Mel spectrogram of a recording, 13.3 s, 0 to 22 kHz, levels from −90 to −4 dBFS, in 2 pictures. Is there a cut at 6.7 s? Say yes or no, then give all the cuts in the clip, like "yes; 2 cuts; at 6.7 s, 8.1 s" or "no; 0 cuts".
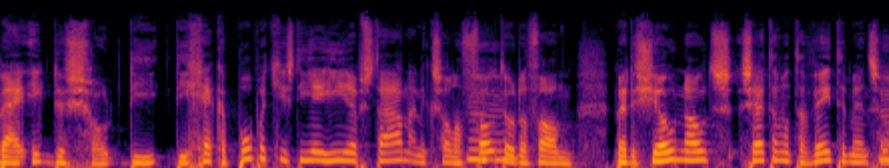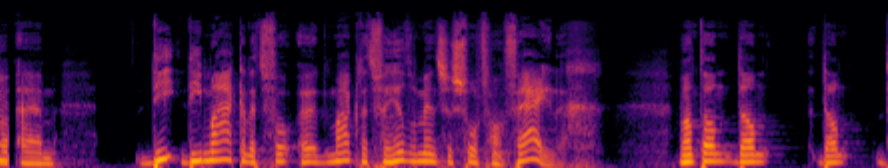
yes; 1 cut; at 6.7 s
